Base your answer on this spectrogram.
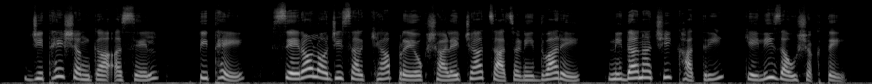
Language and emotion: Marathi, neutral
